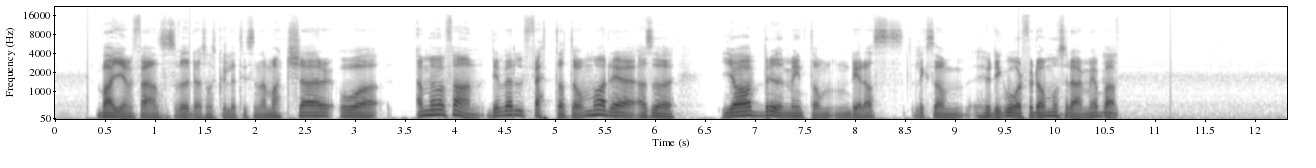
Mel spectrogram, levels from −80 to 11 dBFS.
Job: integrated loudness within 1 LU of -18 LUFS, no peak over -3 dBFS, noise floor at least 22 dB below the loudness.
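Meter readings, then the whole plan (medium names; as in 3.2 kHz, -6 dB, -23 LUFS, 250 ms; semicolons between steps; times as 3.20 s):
clicks found 4; loudness -21.5 LUFS; peak level -5.0 dBFS; loudness target -18.0 LUFS
-> de-click; trim +3.5 dB; peak limiter -3 dBFS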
